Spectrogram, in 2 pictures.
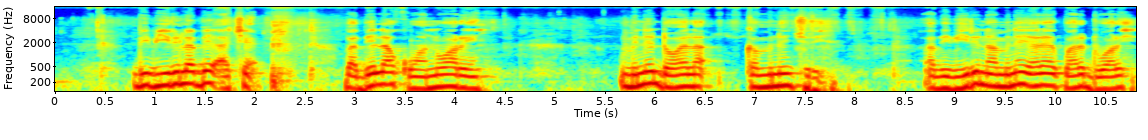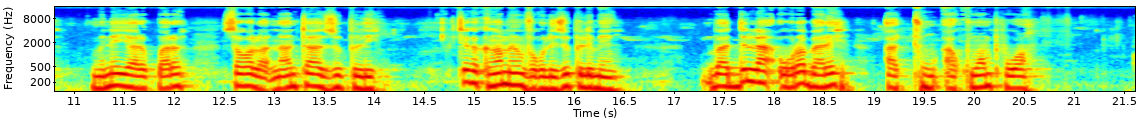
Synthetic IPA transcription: bi˨biː˨ɾi˦la˦be˦a˨t͡ʃɛ˦ | ba˨bɛ˦la˦kʊ˨a˨nʊ˦ɔ˦ɾɪ˦ŋ | mɪ˨nɪ˦dɔ˨˦ɪ˦la˦ka˨mi˦ne˦n˦t͡ʃu˨ɾi˨ | a˨bi˨biː˨ɾi˦na˨mɪ˨nɪ˦ja˨ɾɛ˦˨k͡pa˨ɾɪ˦dʊ˨ɔ˨ɾɪ˦ | mɪ˨nɪ˦ja˨ɾɪ˨k͡pa˨ɾɪ˦ | sɔ˦ɣʊ˦lɔ˨na˨˦n˦taː˦zu˦pi˦li˦ | t͡ʃɛ˦ka˨ka˨ŋa˦mɪ˦n˦vʊ˨ɣʊ˨lɪ˨zu˦pɨ˦li˦mɪ˨˦ŋ | ba˨dɪ˦la˦wʊ˨ɾa˦ba˨ɾɪ˦ | a˨tʰu˨ma˨kʊ˨ŋɔ˦mpʰʊ˦ɔ˦

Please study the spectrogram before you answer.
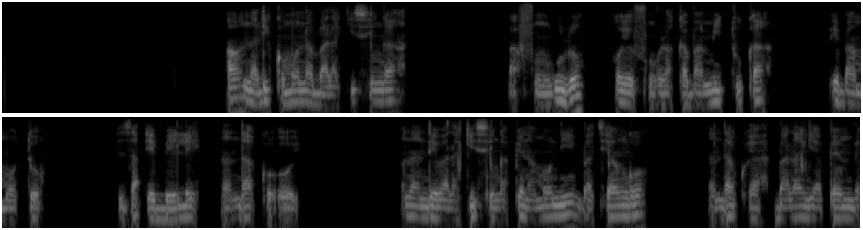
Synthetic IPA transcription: a˦wa˦na˨li˦ko˨mɔ˦na˨ba˨la˨ki˦si˦ŋɡa˦ | b̥a̰˨fu˨ŋɡu˦lo˦ | o˦jo˦e˨fu˨ŋɡu˨la˨ka˨ba˨mi˦tu˨ka˦ | pe˦ba˨mo˨to˨ | e˨za˦ʔe˨be˨le˦na˨nda˦ko̰˨ʔo˦jo˨ | wa˦na˦nde˦βa˨la˨ki˦si˦ŋɡa˦pe˦na˨mɔ˦ni˦ba˨ti˦ja˨ŋɡo˦ | na˨nda˦ko˨ja˨ba˨la˦ŋɡi˨ja˨pɛ˦mbɛ˦

